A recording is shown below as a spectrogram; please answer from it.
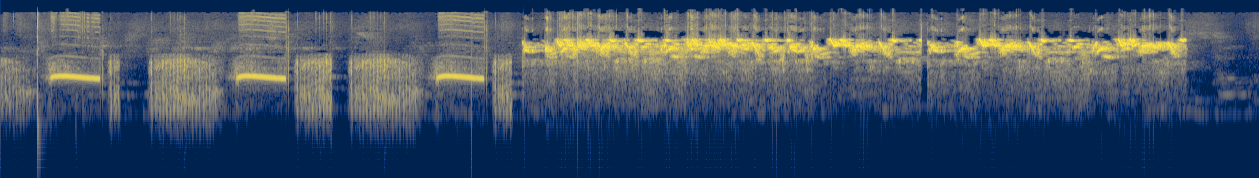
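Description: Cartoon snoring sound effect: a noisy breath alternating with a short whistle, repeating about once a second. About five seconds in it gives way to dense birdsong chirping, the morning-wake-up cue.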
